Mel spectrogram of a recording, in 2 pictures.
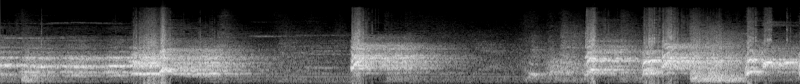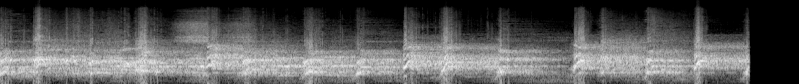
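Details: Several dogs barking and yipping almost without pause on 9 September 2016, rapid irregular barks piling over one another, with a brief lull near the start before the chorus resumes and stops abruptly.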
